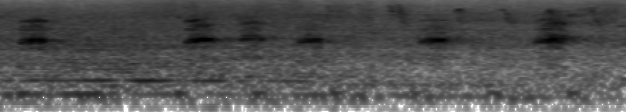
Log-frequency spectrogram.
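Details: Wild toco toucan, known in Brazil as tucanuçu, at Tupi Paulista, São Paulo: hoarse, frog-like croaks delivered singly about every second, five in under five seconds, over a steady low hum and background hiss.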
